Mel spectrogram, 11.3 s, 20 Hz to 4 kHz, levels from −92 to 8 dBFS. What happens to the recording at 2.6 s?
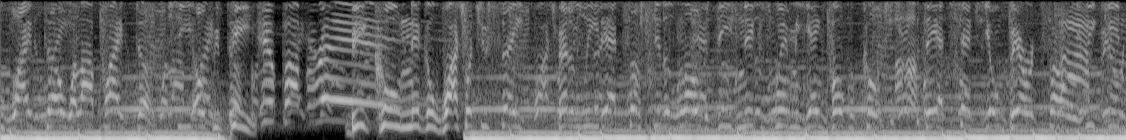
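Nothing goes wrong at 2.6 s; the audio plays through that moment intact, with no audible fault.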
